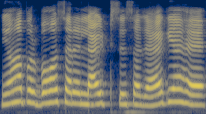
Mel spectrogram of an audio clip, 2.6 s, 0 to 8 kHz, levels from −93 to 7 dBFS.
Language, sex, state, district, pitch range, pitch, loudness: Hindi, female, Jharkhand, Garhwa, 255-315 Hz, 280 Hz, -13 LUFS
